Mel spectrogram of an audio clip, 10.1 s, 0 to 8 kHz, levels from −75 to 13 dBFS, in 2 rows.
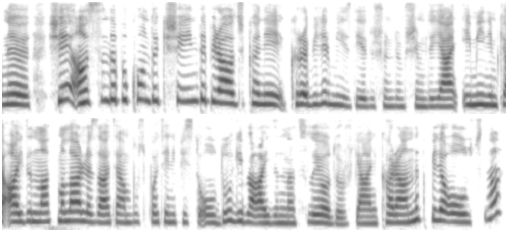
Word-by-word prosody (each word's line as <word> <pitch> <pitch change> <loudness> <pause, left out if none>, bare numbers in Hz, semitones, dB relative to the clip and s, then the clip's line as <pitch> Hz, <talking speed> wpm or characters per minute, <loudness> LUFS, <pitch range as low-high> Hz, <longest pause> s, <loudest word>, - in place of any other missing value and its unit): Ni 265 -2 +4 0.2
şey, 365 +1 +2
"Aslında 370 +6 +4
bu 390 - +2
konudaki 370 -2 -4
şeyini 360 -1 -3
de 390 -2 +1
birazcık, 300 -4 +3
hani, 270 -4 +1
kırabilir 275 +1 +1
miyiz?" 245 -5 -5
diye 210 -2 -5
düşündüm 215 0 -10
şimdi. 210 0 -7
Yani, 210 -1 +2
eminim 255 0 +2
ki 240 - +1
aydınlatmalarla 240 +1 +2
zaten 210 0 -1
buz 220 0 -13
pateni 225 -1 -7
pisti 215 0 -9
olduğu 205 +6 -3
gibi 240 -3 -1
aydınlatılıyordur. 195 -2 -1
Yani, 185 0 -2
karanlık 215 +7 0
bile 275 -2 +2
olsa, 225 +4 -2
235 Hz, 175 wpm, -24 LUFS, 210-275 Hz, 0.2 s, Ni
